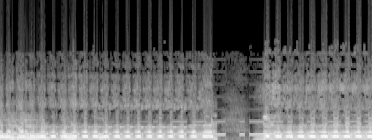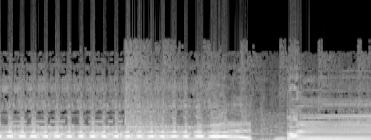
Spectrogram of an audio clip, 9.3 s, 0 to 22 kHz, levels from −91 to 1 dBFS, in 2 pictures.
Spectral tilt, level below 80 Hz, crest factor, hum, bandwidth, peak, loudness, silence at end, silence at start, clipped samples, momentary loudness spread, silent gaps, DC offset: -4 dB/octave; -28 dBFS; 8 dB; none; 15.5 kHz; 0 dBFS; -7 LUFS; 0 s; 0 s; 3%; 5 LU; none; under 0.1%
